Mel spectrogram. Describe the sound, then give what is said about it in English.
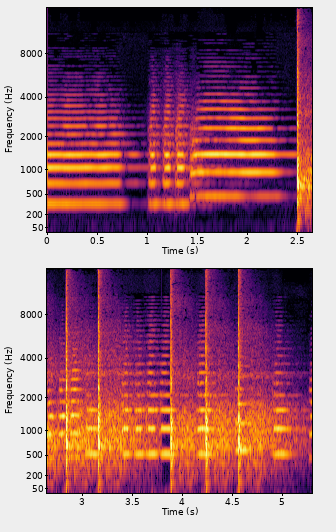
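Loud banging on trash cans, roughly seven sharp clangs in an uneven rhythm, comes in after a brassy fanfare-like melody that opens alone and keeps sounding underneath the hits. “As you can hear from the banging trash cans, it is time for the King's Court.”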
